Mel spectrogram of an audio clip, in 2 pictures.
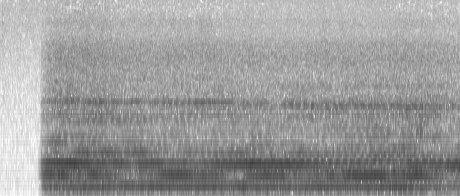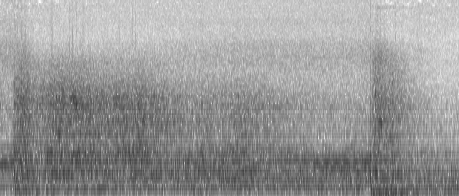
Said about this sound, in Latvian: Un viss sākās īsi pirms diviem naktī, kad pilsētas debesīs sāk skanēt mopēdu dūkoņi un šādu troksni rada lidojošie šahed kaujas droni, ar kuriem Krievija kārtēja reiz uzbruka pilsētai, un tie bija labi dzirdami arī te centrā. Paklausamies!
